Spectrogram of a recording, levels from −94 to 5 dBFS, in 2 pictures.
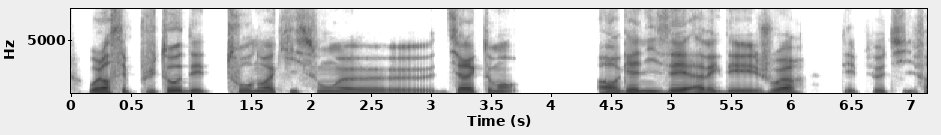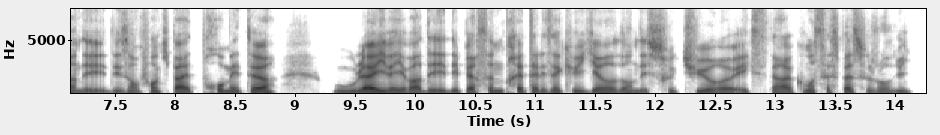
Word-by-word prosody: Ou 140 Hz, -, +4 dB
alors 135 Hz, 0 st, +7 dB
c'est 130 Hz, -, -2 dB
plutôt 140 Hz, +4 st, +1 dB
des 120 Hz, -6 st, -2 dB
tournois 135 Hz, +1 st, 0 dB
qui 130 Hz, -3 st, -9 dB
sont, 125 Hz, +2 st, -3 dB
heu, 115 Hz, +8 st, -4 dB
directement 125 Hz, -1 st, +1 dB, 0.7 s
organisés 130 Hz, +1 st, +3 dB
avec 120 Hz, -1 st, +1 dB
des -, -, 0 dB
joueurs, 135 Hz, -, +2 dB, 0.3 s
des -, -, -8 dB
petits, 120 Hz, -1 st, -8 dB
enfin -, -, -6 dB
des -, -, -4 dB
des 120 Hz, 0 st, -7 dB
enfants 120 Hz, +4 st, -3 dB
qui 135 Hz, -, -11 dB
paraissent 115 Hz, -1 st, +5 dB
prometteurs, 130 Hz, +3 st, +3 dB, 0.5 s
où, 130 Hz, -4 st, -5 dB
là 125 Hz, +1 st, +10 dB
il 130 Hz, -, +5 dB
va 115 Hz, -, +2 dB
y 120 Hz, -, +1 dB
avoir 115 Hz, -1 st, +2 dB
des 115 Hz, -, -2 dB
des 115 Hz, -, -4 dB
personnes 120 Hz, +1 st, -2 dB
prêtes 120 Hz, 0 st, -1 dB
à -, -, +2 dB
les 115 Hz, +1 st, -6 dB
accueillir 120 Hz, +1 st, -1 dB
dans 115 Hz, 0 st, -5 dB
des -, -, -7 dB
structures, 125 Hz, 0 st, -3 dB
heu -, -, -1 dB
et -, -, -3 dB
cetera. 115 Hz, 0 st, -2 dB
Comment 150 Hz, +5 st, -5 dB
ça -, -, -7 dB
se -, -, -10 dB
passe 125 Hz, -1 st, 0 dB
aujourd'hui? 115 Hz, +2 st, -8 dB
125 Hz, 200 wpm, -26 LUFS, 115-130 Hz, 0.7 s, là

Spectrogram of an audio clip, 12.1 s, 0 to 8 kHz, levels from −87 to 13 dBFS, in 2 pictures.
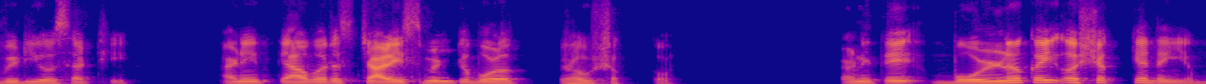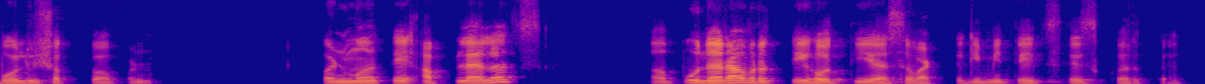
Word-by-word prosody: व्हिडिओसाठी 135 Hz, 0 st, -5 dB, 0.5 s
आणि 145 Hz, +1 st, 0 dB
त्यावरच 155 Hz, +4 st, +1 dB
40 145 Hz, +3 st, +7 dB
मिनिटे 155 Hz, -1 st, -2 dB
बोलत 130 Hz, -3 st, +1 dB, 0.2 s
राहू 130 Hz, -1 st, -3 dB
शकतो. -, -, -14 dB, 0.8 s
आणि 145 Hz, -2 st, -2 dB
ते 170 Hz, 0 st, +2 dB
बोलणं 145 Hz, +6 st, +3 dB
काही 205 Hz, -1 st, +6 dB
अशक्य 185 Hz, 0 st, +1 dB
नाहीये, 140 Hz, -8 st, -4 dB
बोलू 135 Hz, +6 st, -5 dB
शकतो 165 Hz, -7 st, -10 dB
आपण, -, -, -14 dB, 0.9 s
पण 150 Hz, -1 st, -3 dB
मग 160 Hz, +3 st, +1 dB
ते 185 Hz, -, 0 dB
आपल्यालाच 175 Hz, +8 st, 0 dB, 0.6 s
अ, -, -, -7 dB
पुनरावृत्ती 190 Hz, 0 st, +4 dB
होती 145 Hz, -5 st, -1 dB
असं 135 Hz, +3 st, -3 dB
वाटतं, 125 Hz, +1 st, -8 dB
की 135 Hz, -, -7 dB
मी 140 Hz, +2 st, -7 dB
तेच-तेच 135 Hz, +2 st, -9 dB
करतोय. 115 Hz, 0 st, -15 dB
145 Hz, 150 wpm, -23 LUFS, 135-170 Hz, 0.9 s, 40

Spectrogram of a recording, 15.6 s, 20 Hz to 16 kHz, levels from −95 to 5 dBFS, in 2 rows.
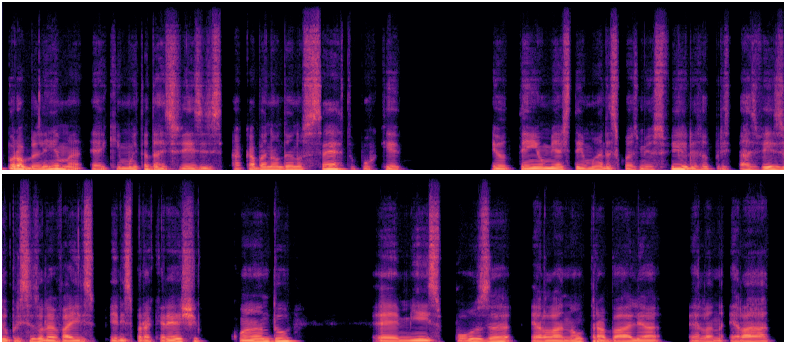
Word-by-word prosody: problema 135 Hz, -, +4 dB
é 100 Hz, -1 st, -4 dB
que -, -, -11 dB
muita 115 Hz, +4 st, -1 dB
das 115 Hz, -6 st, -1 dB
vezes 105 Hz, +1 st, -3 dB
acaba 120 Hz, +3 st, -2 dB
não 120 Hz, 0 st, +1 dB
dando 125 Hz, 0 st, 0 dB
certo, 145 Hz, +4 st, +2 dB
porque 100 Hz, -5 st, -6 dB, 0.9 s
eu 105 Hz, 0 st, +1 dB
tenho 110 Hz, +1 st, +2 dB
minhas 115 Hz, 0 st, +3 dB
demandas 110 Hz, 0 st, -1 dB
com -, -, -6 dB
os 100 Hz, -, -6 dB
meus 95 Hz, -1 st, -5 dB
filhos, 125 Hz, -8 st, +4 dB
eu 90 Hz, -, -3 dB
preci 85 Hz, -, -12 dB
às 100 Hz, -1 st, -4 dB
vezes 115 Hz, +4 st, +2 dB
eu 115 Hz, -, +2 dB
preciso 120 Hz, +3 st, -1 dB
levar 105 Hz, -1 st, +2 dB
eles 105 Hz, 0 st, -2 dB
eles 110 Hz, +1 st, -1 dB
pra 110 Hz, -2 st, -2 dB
creche 110 Hz, +6 st, +1 dB, 0.3 s
quando, 125 Hz, +6 st, +3 dB, 0.8 s
eh, 100 Hz, 0 st, +1 dB
minha 110 Hz, +2 st, +3 dB
esposa, 120 Hz, +4 st, -1 dB, 0.2 s
ela 105 Hz, +2 st, +1 dB
não 110 Hz, +4 st, -1 dB
trabalha 105 Hz, 0 st, 0 dB, 0.3 s
ela 100 Hz, +2 st, -4 dB
na 95 Hz, -, -6 dB
ela 100 Hz, -1 st, 0 dB
110 Hz, 155 wpm, -24 LUFS, 105-120 Hz, 0.9 s, problema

